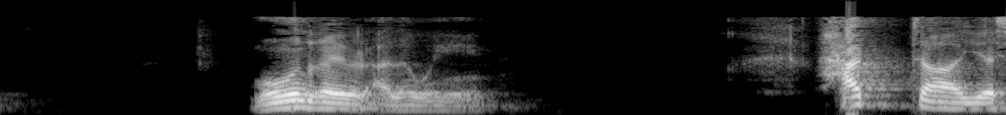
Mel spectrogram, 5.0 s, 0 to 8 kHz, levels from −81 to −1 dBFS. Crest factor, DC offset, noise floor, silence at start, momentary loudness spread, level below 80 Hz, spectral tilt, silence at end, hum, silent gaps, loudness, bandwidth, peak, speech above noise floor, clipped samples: 18 dB; under 0.1%; -76 dBFS; 1.3 s; 15 LU; -54 dBFS; -7 dB/octave; 0 s; none; 3.05-3.13 s, 3.49-3.54 s; -16 LUFS; 8 kHz; 0 dBFS; 61 dB; under 0.1%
